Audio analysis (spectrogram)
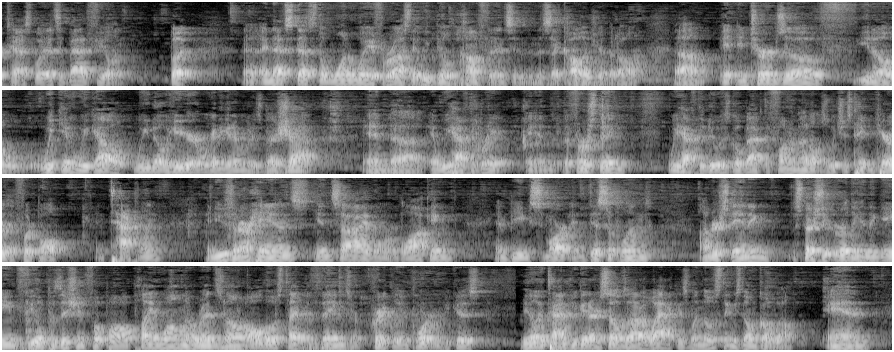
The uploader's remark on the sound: press conference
